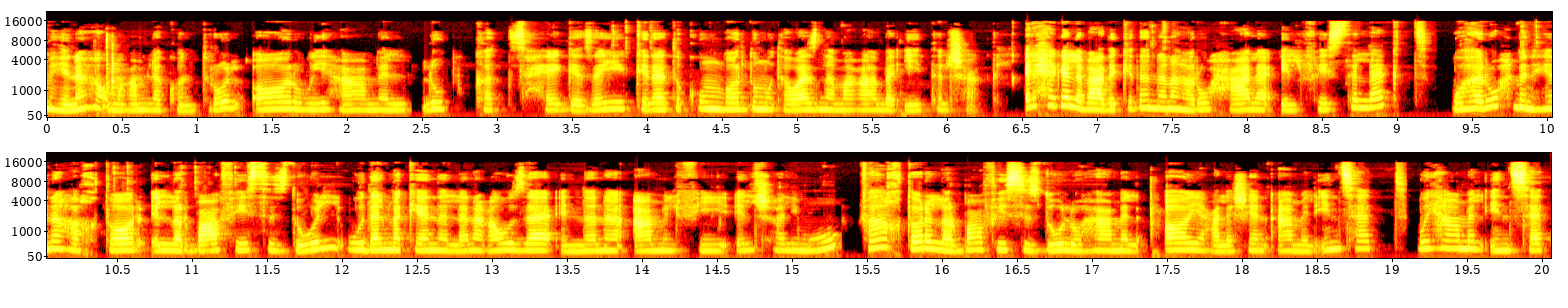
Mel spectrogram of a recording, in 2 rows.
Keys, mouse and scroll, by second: 3.5 click, 4.9 middle click, 7.0 click, 9.4 click, 10.1 shift+click, 10.5 shift+click, 10.9 shift+click, 14.8 middle click, 15.3-17.0 scroll up 2, 17.0 i, 19.0 s.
